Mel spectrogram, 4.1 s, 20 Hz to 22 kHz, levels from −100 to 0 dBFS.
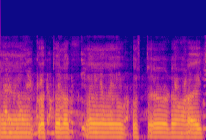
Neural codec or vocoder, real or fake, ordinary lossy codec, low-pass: codec, 16 kHz, 8 kbps, FreqCodec, smaller model; fake; none; none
